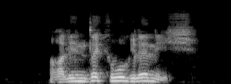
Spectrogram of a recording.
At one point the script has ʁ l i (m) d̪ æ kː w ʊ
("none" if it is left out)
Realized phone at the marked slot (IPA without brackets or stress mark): n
